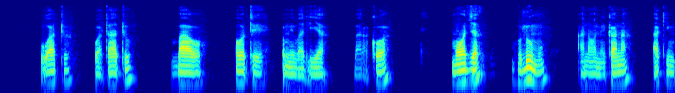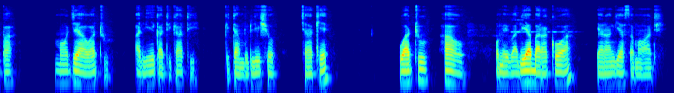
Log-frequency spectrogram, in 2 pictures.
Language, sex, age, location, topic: Swahili, female, 36-49, Nakuru, government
